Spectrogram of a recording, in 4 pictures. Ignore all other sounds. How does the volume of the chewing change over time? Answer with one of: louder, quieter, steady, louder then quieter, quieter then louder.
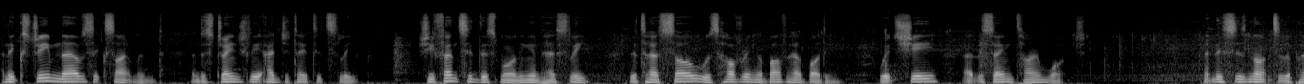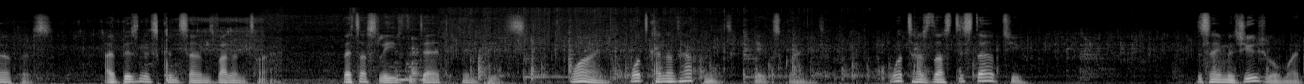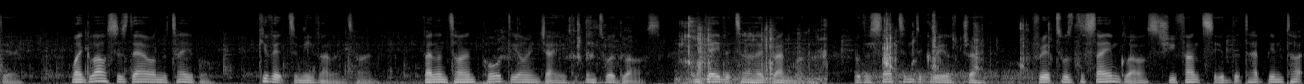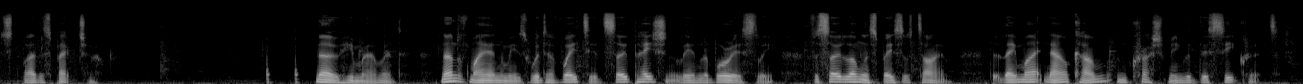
louder then quieter.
